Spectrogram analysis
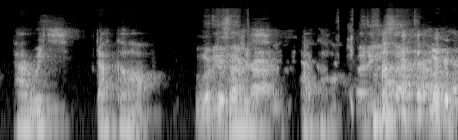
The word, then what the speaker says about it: Paris-Dakar: You need that pronunciation. Paris-Dakar. Paris-Dakar.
